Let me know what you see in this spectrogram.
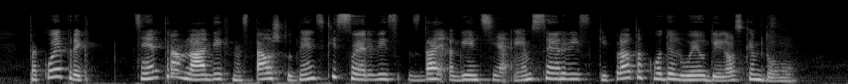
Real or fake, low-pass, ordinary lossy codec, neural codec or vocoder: fake; 10.8 kHz; none; codec, 44.1 kHz, 2.6 kbps, DAC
